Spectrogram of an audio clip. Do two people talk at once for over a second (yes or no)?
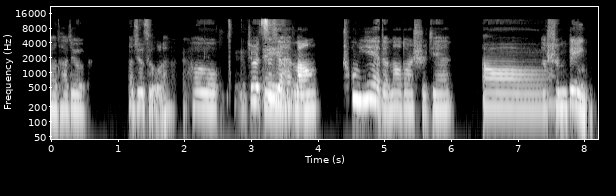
no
